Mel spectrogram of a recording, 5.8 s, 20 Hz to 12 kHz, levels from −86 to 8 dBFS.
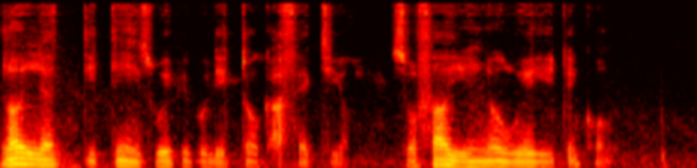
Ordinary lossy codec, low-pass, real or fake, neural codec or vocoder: AAC, 64 kbps; 10.8 kHz; fake; codec, 24 kHz, 0.9 kbps, WavTokenizer, medium speech release version 2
